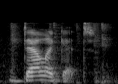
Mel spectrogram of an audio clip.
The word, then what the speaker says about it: delegate: by my mouth movement now the noun delegate Delegate. Delegate. Delegate. It's on the first syllable.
